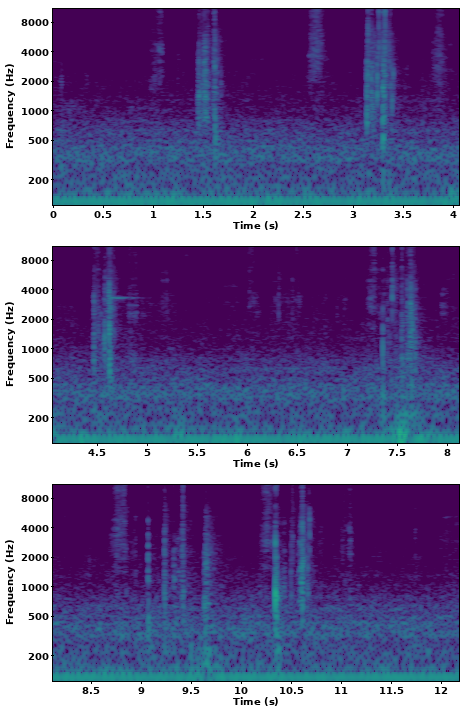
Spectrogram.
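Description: Small paper photo prints being flicked and shuffled through by hand: scattered brief rustles and soft clicks of card on card, over a steady low hum.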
